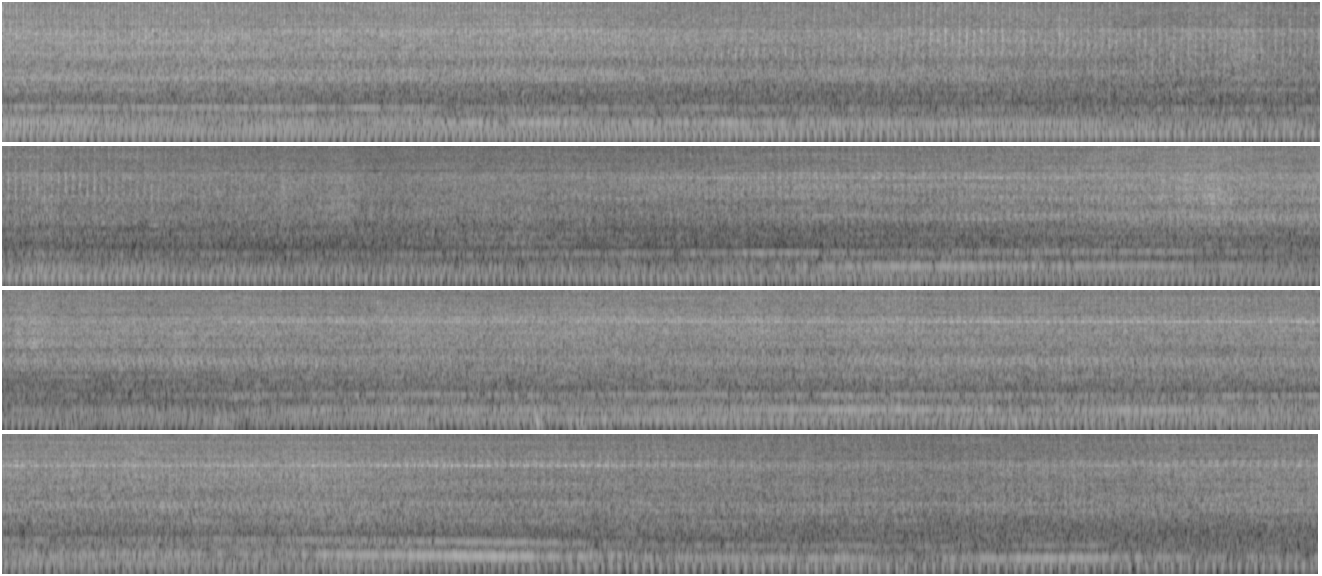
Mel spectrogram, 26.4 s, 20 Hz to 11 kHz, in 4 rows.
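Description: The Clinton gasoline engine of a 1952 AirCaps Sit'n Cut riding lawnmower runs steadily while mowing, its pitch sagging and recovering slightly near the end.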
